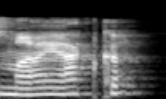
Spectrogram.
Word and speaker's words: Myakka City: and paula lives in a little town called miako city pronounced mayaka she has a pond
